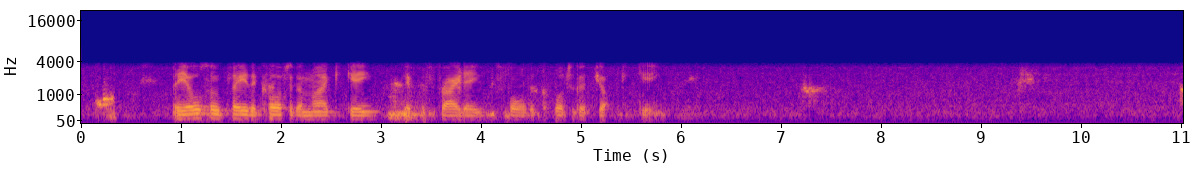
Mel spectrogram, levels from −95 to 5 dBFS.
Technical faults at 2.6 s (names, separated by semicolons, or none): AMR narrowband mobile codec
